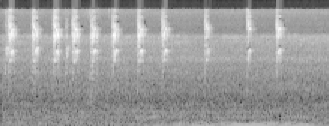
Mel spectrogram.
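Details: Rescued munia chick, one of four being hand-fed, giving sharp high chirps about three per second, then fainter, sparser calls over a low hum.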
